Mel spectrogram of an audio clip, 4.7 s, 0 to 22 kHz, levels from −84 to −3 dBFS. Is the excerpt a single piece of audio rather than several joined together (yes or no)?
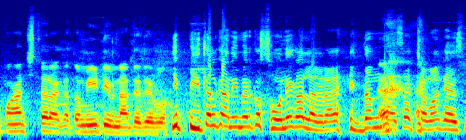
yes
